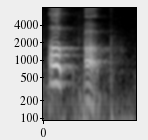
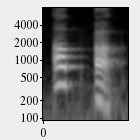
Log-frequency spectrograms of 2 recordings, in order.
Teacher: And notice how I go higher in pitch.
